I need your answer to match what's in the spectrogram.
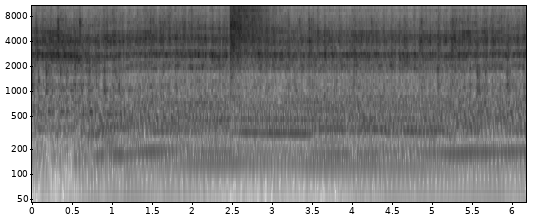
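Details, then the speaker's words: Mack truck diesel after engine reassembly with new parts: pulling steadily under load with an even, deep drone and no knocks or rattles; sounds healthy, normal running. "well Bill she sounds good I don't see anything leaking"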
